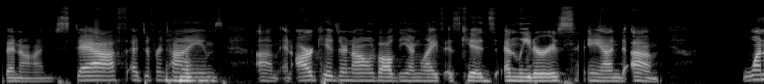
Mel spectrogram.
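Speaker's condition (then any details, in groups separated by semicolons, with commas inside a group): No condition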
